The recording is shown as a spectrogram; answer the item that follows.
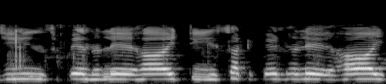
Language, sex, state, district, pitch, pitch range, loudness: Hindi, female, Bihar, Sitamarhi, 245 Hz, 235-245 Hz, -15 LUFS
